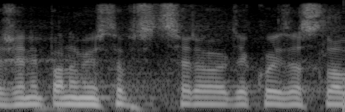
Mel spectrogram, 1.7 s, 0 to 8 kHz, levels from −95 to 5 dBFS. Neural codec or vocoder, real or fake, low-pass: none; real; 7.2 kHz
